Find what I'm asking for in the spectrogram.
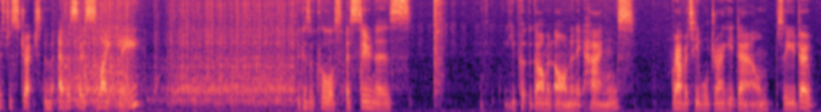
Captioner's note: sewing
